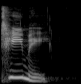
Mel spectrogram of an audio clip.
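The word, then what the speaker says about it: timi (τιμή): The Greek word for honor is T, it's pronounced, it's actually spelled like time, T I M E, but it's pronounced, pronounced timi.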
